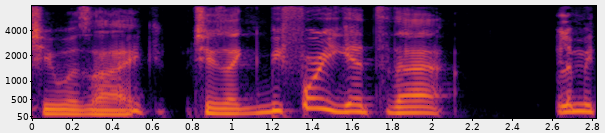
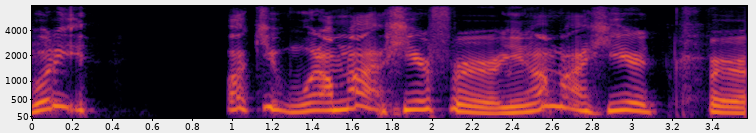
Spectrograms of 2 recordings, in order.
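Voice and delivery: high, rude, dismissive, scornful tone; 7 semitones higher than usual. Telling about a woman whose story the speaker ignored, retelling a rude brush-off. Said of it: "I was just like".

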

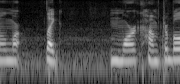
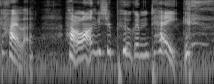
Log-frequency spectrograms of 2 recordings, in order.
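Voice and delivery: hokey put-on country accent, pitched up; 6 semitones higher than usual. Retelling asking a friend how long she'd be, in a country accent. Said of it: "She just went like a country accent".

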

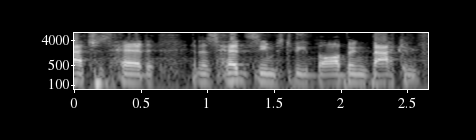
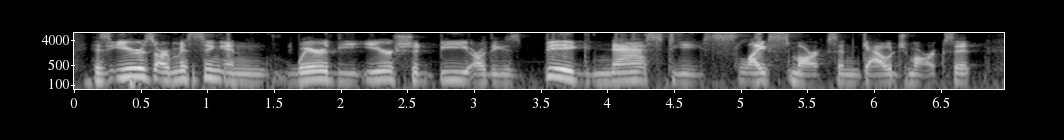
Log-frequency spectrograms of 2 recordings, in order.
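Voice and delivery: normal talking voice

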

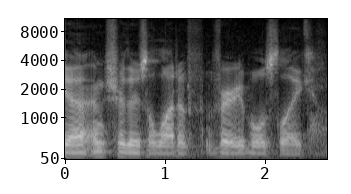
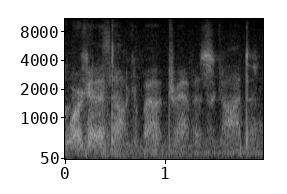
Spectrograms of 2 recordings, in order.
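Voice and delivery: very quiet, soft, fake hushed ASMR whisper. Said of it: "with the soft whispers".

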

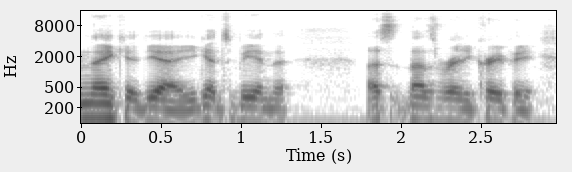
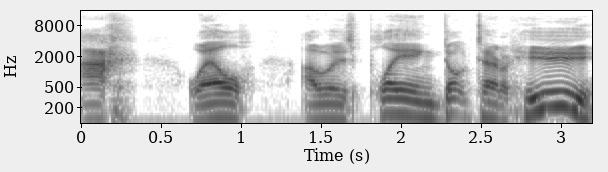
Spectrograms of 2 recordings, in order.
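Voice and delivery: put-on easy, conversational Scottish accent; 4 dB louder than usual. Acting out a house owner's reply in an imagined chat: David Tennant Scottish impression. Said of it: "That's my fantastic Scottish impression".

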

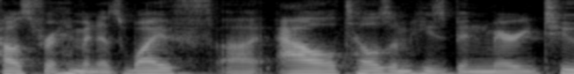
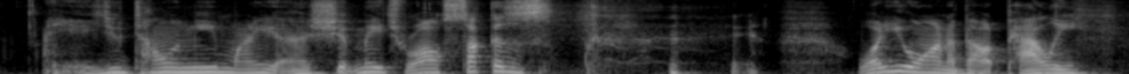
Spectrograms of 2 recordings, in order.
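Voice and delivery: put-on thick Boston accent, pitched up; 6 semitones higher than usual. Recapping a film scene, voicing a character's line, heavy Boston accent. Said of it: "heavy Boston accent".

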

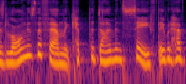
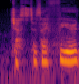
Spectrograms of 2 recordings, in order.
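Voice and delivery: quiet, soft, hushed voice; 5 dB quieter than usual. Reading a story aloud, a character confirms a fear: hushed voice. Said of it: "said Teddy in a hushed voice".

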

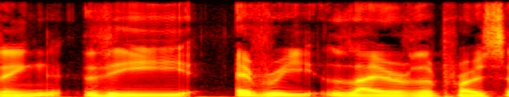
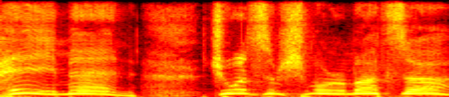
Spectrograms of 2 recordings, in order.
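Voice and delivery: weird put-on American accent, pitched up; 14 semitones higher than usual. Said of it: "they always talk with this kind of weird, kind of American accent. They go".

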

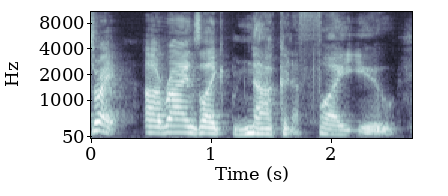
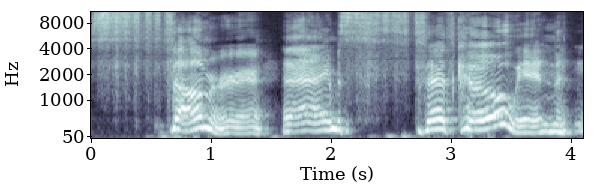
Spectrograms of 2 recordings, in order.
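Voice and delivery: put-on snake voice, much higher and slower; 5 semitones higher than usual. Acting out a suggested scene, the speaker plays Seth Cohen greeting Summer, Disney snake voice. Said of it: "I'm doing like a Disney, like a snake voice".

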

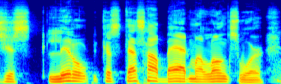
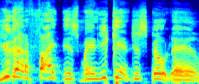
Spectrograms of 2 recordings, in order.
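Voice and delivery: very high, urgent, in-your-face yell; 11 semitones higher than usual. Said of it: "he was all at my face".

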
